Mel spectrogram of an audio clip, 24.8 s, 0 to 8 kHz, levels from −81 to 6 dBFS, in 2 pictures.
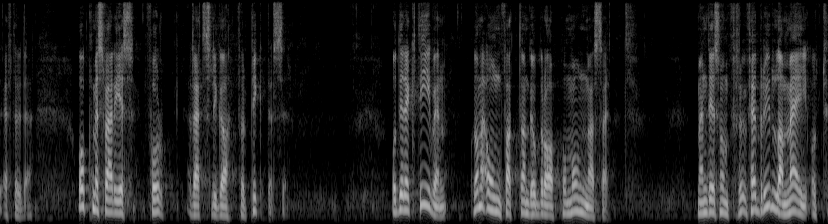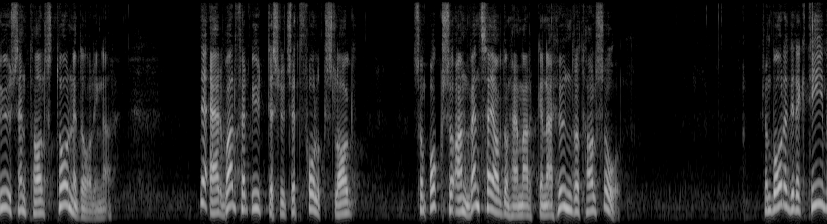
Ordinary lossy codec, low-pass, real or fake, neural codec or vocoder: none; none; fake; codec, 16 kHz, 4.8 kbps, FACodec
